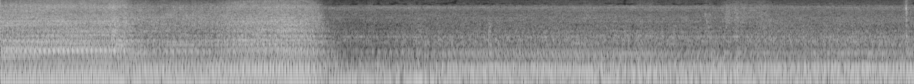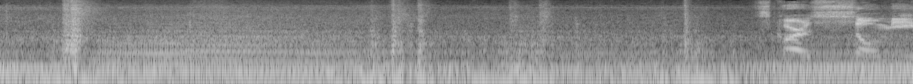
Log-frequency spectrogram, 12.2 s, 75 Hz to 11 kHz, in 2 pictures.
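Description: A Mercedes C63 AMG Black Series, fitted with race seats and a roll cage, revs hard, then settles into a loud, deep rumbling idle with a few sharp blips, close and steady throughout.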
